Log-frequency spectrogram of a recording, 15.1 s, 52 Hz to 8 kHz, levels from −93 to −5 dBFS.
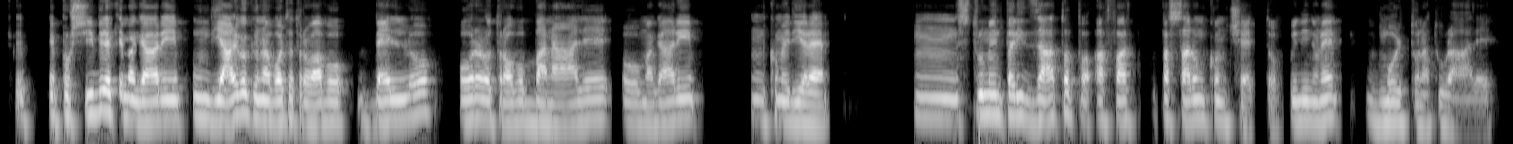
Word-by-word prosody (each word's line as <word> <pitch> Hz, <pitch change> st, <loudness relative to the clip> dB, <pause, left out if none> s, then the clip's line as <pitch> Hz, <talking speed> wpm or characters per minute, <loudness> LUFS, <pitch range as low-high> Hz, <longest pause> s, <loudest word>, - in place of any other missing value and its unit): Uhm, 115 Hz, -, -10 dB, 0.2 s
è 130 Hz, -, -4 dB
possibile 150 Hz, +7 st, +3 dB
che, 150 Hz, -, -2 dB
magari, 125 Hz, 0 st, +4 dB
un 130 Hz, -2 st, -1 dB
dialogo 145 Hz, +5 st, +6 dB
che 135 Hz, -, -4 dB
una 120 Hz, -2 st, +4 dB
volta 120 Hz, +2 st, +3 dB
trovavo 115 Hz, 0 st, +1 dB
bello, 125 Hz, +8 st, 0 dB, 0.2 s
ora 130 Hz, +2 st, +4 dB
lo 125 Hz, -1 st, +4 dB
trovo 115 Hz, -1 st, -1 dB
banale 115 Hz, +3 st, -2 dB
o 110 Hz, -1 st, -6 dB
magari, 115 Hz, +4 st, -2 dB, 0.5 s
mhmm, 120 Hz, -2 st, -9 dB
come 120 Hz, +1 st, -4 dB
dire, 110 Hz, -3 st, +3 dB, 0.9 s
mhmm, 130 Hz, -2 st, -4 dB
strumentalizzato 140 Hz, +1 st, 0 dB
po -, -, -5 dB
a 120 Hz, -, -2 dB
far 120 Hz, 0 st, -1 dB, 0.2 s
passare 120 Hz, -1 st, 0 dB
un 125 Hz, -1 st, -2 dB
concetto. 115 Hz, -1 st, -8 dB
Quindi, 120 Hz, 0 st, -3 dB
non 115 Hz, +1 st, -4 dB
è 130 Hz, 0 st, +1 dB, 0.3 s
molto 115 Hz, -1 st, -6 dB
naturale 100 Hz, -4 st, -10 dB
120 Hz, 135 wpm, -23 LUFS, 115-130 Hz, 0.9 s, dialogo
